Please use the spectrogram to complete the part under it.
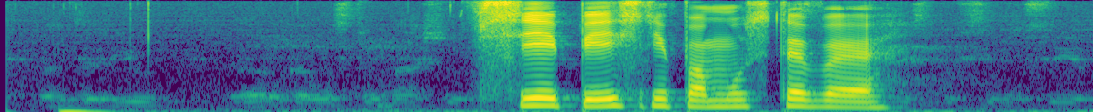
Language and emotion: Russian, neutral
